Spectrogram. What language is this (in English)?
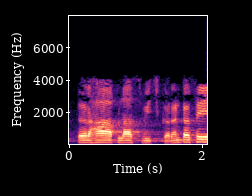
Marathi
